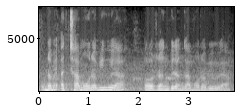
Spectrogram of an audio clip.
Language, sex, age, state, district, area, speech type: Sindhi, female, 45-60, Uttar Pradesh, Lucknow, urban, spontaneous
